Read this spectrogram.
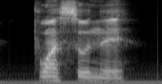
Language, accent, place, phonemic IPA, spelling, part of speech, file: French, France, Lyon, /pwɛ̃.sɔ.ne/, poinçonner, verb, LL-Q150 (fra)-poinçonner.wav
- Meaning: 1. to stamp, punch 2. to hallmark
